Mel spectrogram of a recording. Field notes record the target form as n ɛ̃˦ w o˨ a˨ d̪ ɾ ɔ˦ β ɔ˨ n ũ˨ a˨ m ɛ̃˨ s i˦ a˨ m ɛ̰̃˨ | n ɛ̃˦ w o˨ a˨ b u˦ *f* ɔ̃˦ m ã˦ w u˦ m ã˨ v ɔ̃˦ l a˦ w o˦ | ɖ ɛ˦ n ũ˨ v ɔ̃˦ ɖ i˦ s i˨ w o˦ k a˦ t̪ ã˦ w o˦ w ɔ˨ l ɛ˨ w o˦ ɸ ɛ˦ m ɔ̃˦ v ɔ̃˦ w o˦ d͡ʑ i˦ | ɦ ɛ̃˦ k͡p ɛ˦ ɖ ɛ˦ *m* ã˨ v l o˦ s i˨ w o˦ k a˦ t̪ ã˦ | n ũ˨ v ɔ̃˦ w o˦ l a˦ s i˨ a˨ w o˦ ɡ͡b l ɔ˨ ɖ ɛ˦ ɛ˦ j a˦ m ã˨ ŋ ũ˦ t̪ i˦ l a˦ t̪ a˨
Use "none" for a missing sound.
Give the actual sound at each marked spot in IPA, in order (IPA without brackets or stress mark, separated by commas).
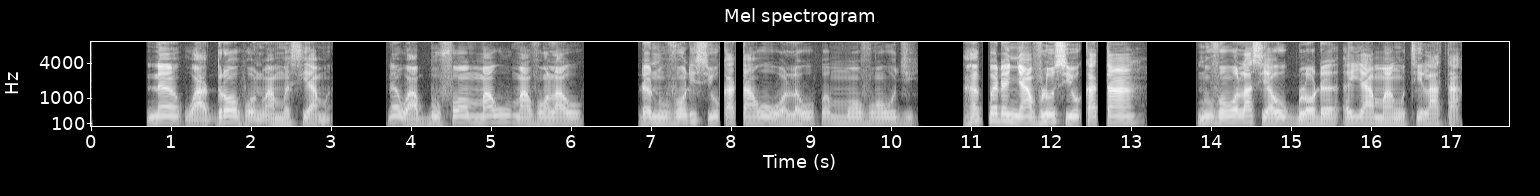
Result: f, ɲ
